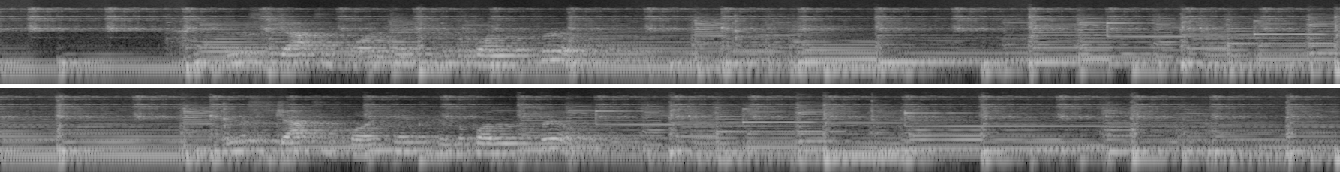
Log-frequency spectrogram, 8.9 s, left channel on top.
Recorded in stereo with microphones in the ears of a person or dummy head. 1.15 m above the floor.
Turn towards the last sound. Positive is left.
turn(degrees=-45)  # may be behind; listen again after turning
